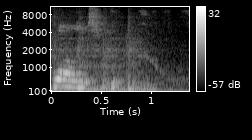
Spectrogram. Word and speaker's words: quality: Retenir que le QU en début de mot, d'accord, en début de mot, se prononce quoi? Donc, exemple, quality, d'accord?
